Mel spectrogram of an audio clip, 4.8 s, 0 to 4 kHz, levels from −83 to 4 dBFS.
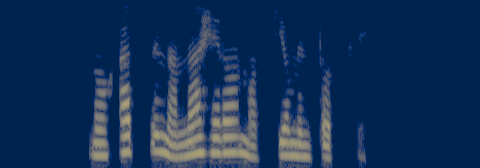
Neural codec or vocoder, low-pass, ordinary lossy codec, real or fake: none; 3.6 kHz; Opus, 64 kbps; real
